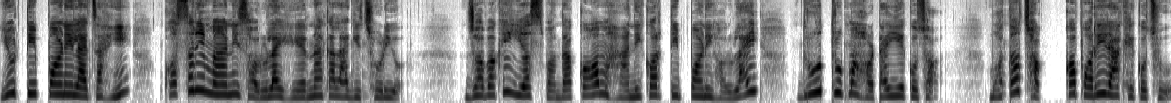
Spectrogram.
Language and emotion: Nepali, surprised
